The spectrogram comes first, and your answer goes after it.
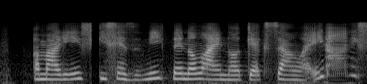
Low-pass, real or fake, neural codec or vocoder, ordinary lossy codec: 7.2 kHz; fake; codec, 16 kHz, 0.3 kbps, FocalCodec; none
